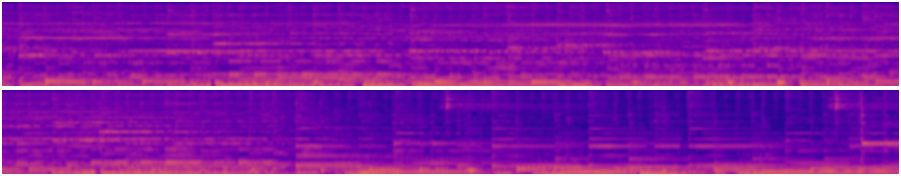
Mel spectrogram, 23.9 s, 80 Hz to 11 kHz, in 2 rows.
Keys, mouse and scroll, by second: 0.1 ctrl+z, 0.5 x, 1.3 scroll down 2, 2.3 scroll down 1, 2.6 scroll up 1, 3.4 scroll up 1, 3.8 middle click, 4.4 click, 4.6 scroll up 1, 4.8 click, 5.4 middle click, 5.6-6.6 ctrl+drag, 6.9 click, 7.4-10.2 middle drag, 10.2 click, 10.4-11.1 scroll down 2, 11.1-11.5 scroll up 2, 11.2 shift+middle click, 11.6 scroll down 1, 11.7 middle click, 12.2 middle click, 13.8 scroll up 1, 13.9 middle click, 14.2 scroll down 1, 14.3 middle click, 14.5 scroll up 1, 14.6 middle click, 15.6-16.1 middle drag, 15.6 scroll up 1, 16.1 click, 17.1 middle click, 18.3-19.3 shift+drag, 19.9-21.7 drag, 22.0 g, 23.4 click, 23.5 middle click.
